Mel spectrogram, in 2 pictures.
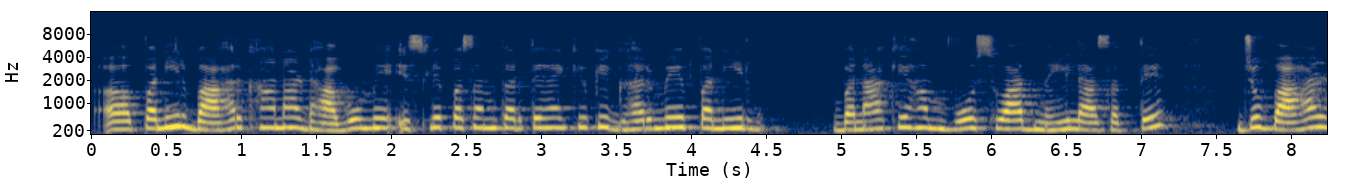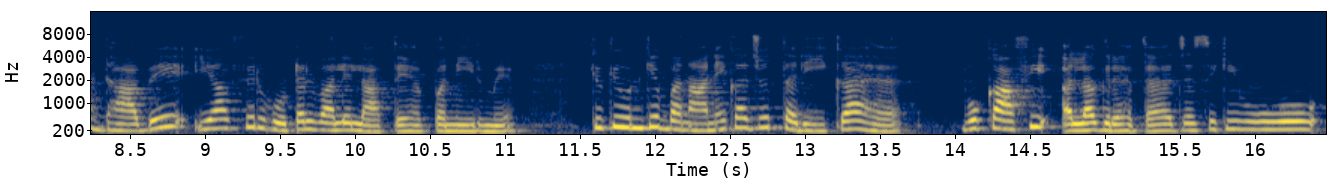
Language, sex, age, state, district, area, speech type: Hindi, female, 30-45, Madhya Pradesh, Jabalpur, urban, spontaneous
